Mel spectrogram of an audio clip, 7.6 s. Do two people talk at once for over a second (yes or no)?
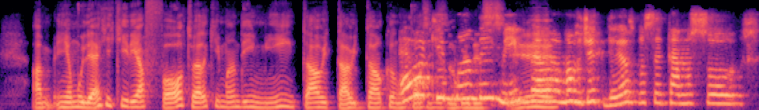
yes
